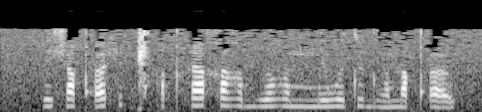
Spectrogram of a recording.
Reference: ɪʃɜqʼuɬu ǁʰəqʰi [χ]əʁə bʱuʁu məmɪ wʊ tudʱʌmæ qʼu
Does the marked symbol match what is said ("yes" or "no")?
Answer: yes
